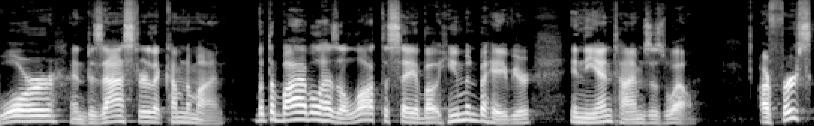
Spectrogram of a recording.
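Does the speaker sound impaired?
No.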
